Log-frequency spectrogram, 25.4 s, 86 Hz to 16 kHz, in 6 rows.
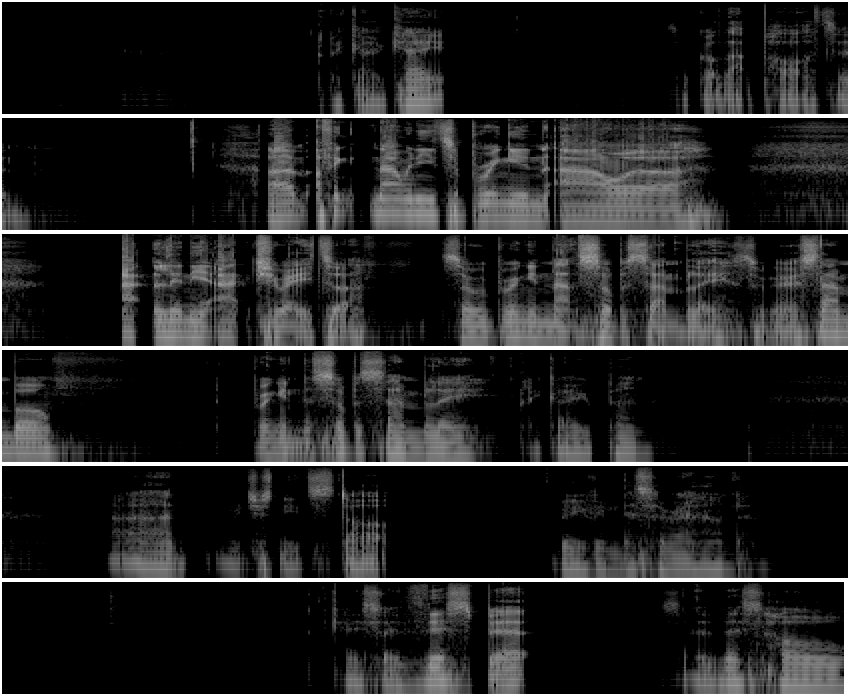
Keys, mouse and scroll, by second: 0.0 scroll, 1.5 click, 1.6 scroll, 2.5 click, 2.8 scroll, 3.1 scroll down 1, 3.1 scroll down 2, 3.2-3.9 scroll, 4.7 middle click, 4.7-5.8 scroll down 4, 11.8 click, 13.3 middle click, 14.0 click, 15.2 click, 16.6 middle click, 16.7 middle click, 16.7 middle click, 16.9 middle click, 17.3 scroll, 19.6 click, 21.5 click, 21.9-24.1 scroll, 24.6 click, 24.9 middle click, 24.9-25.3 scroll, 25.0 middle click.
